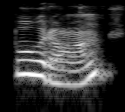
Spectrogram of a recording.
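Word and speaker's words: put on: deixar essa ligação fixa pur on e a gente vai substituir esse T por um R então vai ficar assim ó pu Ron pur on pur on e o que que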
